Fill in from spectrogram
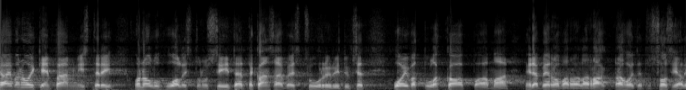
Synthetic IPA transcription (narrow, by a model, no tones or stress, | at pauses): ɑijʋɑnoikeimpæːminist̪eɾi | onolːuhhuolist̪unussiːt̪æet̪ːækɑnsɑiʋʋælise̥t̪suːryrit̪ykset̪ | ʋoiʋɑt̪t̪ulːɑkkɑːpːɑːmɑːnmeidæʋʋeɾoʋɑroilːɑɑrɑhoit̪et̪ussosiɑːl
